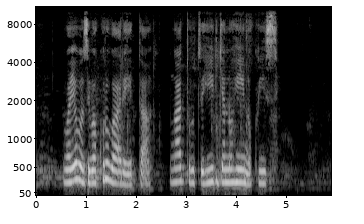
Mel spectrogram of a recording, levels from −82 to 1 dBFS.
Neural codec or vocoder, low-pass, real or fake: none; 9.9 kHz; real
